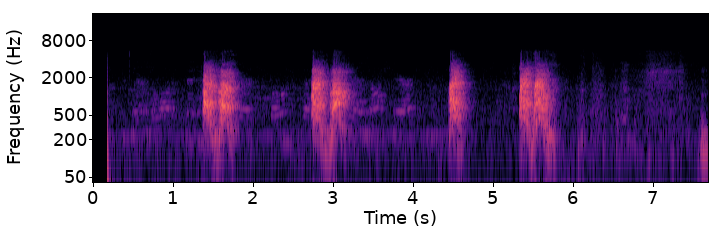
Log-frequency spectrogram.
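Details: German Shepherd puppy, a male pet filmed on a phone, giving four loud, harsh barks at roughly one-second intervals, each a broad burst of noise, with a steady low hum beneath.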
